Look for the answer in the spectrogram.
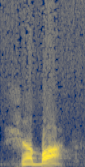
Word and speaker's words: Shabbat: It is pronounced Shabbat. Shabbat. There are those who take away the H at the end and they call it Shabbat.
